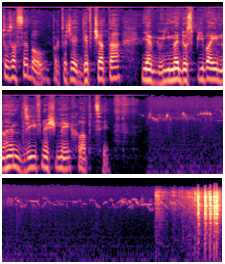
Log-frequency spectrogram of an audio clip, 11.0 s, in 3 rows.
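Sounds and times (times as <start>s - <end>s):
small birds chirping: 5.8s - 11.0s.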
